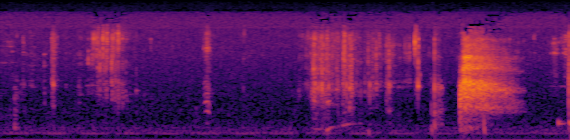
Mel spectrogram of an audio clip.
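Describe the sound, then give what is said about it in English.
Sipping of mango iced tea: soft clicks and mouth noises build up, then a loud, hissy slurp near the end, with no talking. “Anyways, as I take another sip of my... Oh, man, this thing is really hard to get. Mango iced tea.”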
